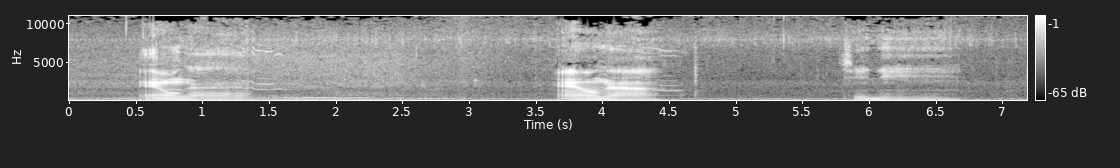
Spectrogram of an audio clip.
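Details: Library street cat Aeong, one of several strays that come when called, answering with three drawn-out wavering meows spaced about three seconds apart, a person's calling voice between them and a steady low background hum.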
